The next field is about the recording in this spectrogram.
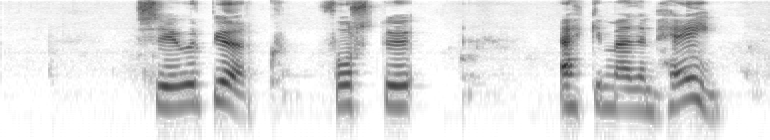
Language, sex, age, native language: Icelandic, female, 40-49, Icelandic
